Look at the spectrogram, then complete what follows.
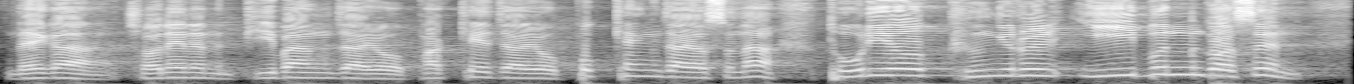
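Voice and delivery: slow, loud congregational Bible reading; solemn, projected recitation; scripture reading. Acted. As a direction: lead the verse aloud in measured, drawn-out phrases. Leads scripture reading aloud.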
